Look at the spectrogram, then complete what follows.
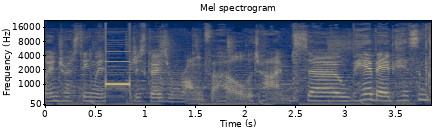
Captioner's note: beep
